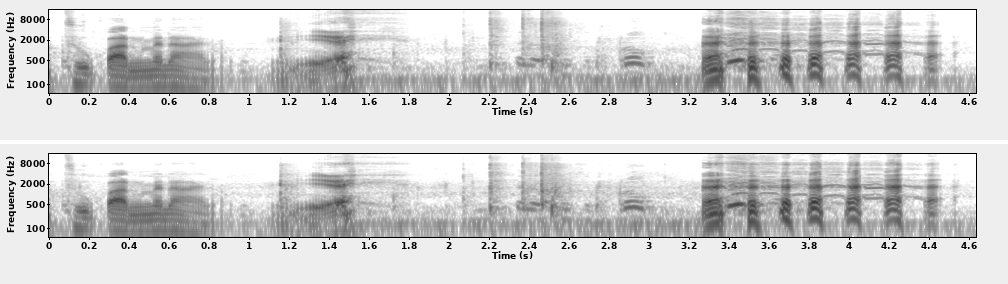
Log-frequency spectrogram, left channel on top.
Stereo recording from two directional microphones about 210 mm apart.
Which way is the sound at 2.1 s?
30° right (ahead or behind).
